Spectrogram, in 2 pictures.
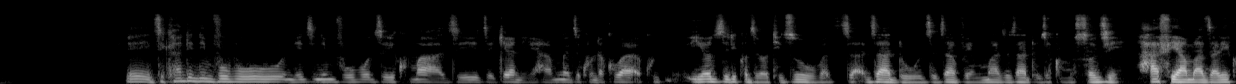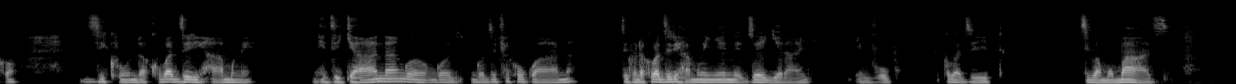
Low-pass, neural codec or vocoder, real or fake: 10.8 kHz; none; real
